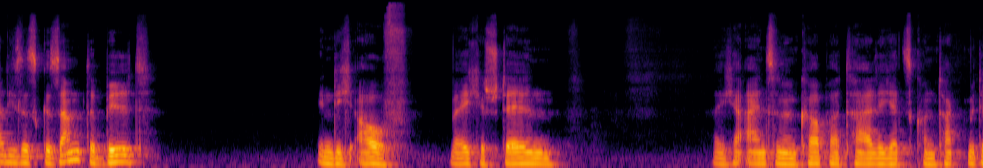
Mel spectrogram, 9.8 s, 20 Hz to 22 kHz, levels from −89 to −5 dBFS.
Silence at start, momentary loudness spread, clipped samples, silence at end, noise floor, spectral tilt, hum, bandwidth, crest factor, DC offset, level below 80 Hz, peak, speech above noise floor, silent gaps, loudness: 0 s; 11 LU; under 0.1%; 0 s; -67 dBFS; -7 dB/octave; 50 Hz at -50 dBFS; 16.5 kHz; 20 dB; under 0.1%; -52 dBFS; -6 dBFS; 42 dB; none; -26 LUFS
